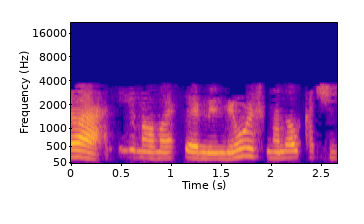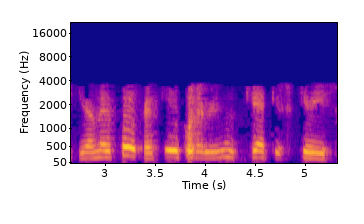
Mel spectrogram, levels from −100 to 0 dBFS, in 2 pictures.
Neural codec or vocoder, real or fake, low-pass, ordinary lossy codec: codec, 16 kHz, 0.5 kbps, X-Codec, HuBERT features, trained on general audio; fake; 3.6 kHz; MP3, 16 kbps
